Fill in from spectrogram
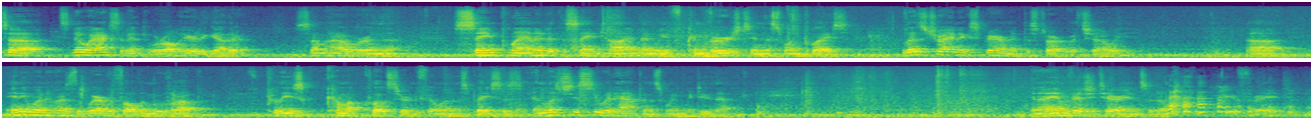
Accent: Lafayette, California, United States; And I grew up in Lafayette, California, and when I was around 15 years old, I became an avid seeker.

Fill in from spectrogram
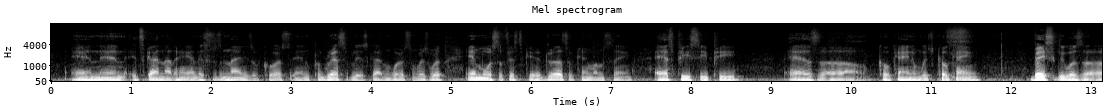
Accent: Los Angeles, California, United States; I'm from Los Angeles, California.

